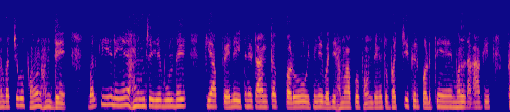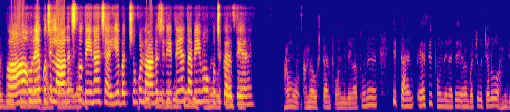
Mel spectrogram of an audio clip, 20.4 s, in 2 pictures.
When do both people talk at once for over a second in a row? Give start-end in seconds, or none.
10.3-11.9, 13.1-15.1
